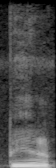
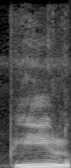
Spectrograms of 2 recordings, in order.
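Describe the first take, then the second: First: पेड़ with a long e vowel; badi ye reading. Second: पीड़ with a long ee vowel; chhoti ye reading. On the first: Teacher asks learners to choose a reading, badi ye vowel. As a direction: say पेड़ with "pe" as its first sound. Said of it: "बड़ी ये मानते हैं तो". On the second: Teacher offers learners the alternative reading, chhoti ye vowel. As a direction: say पीड़ with "pee" as its first sound. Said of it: "छोटी ये मानते हैं तो पीड़". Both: Shown as a demonstration.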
